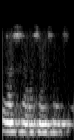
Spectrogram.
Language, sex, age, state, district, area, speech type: Odia, female, 45-60, Odisha, Angul, rural, conversation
